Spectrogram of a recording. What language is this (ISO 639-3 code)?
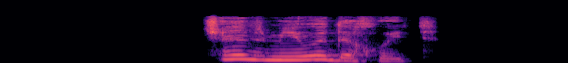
ckb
